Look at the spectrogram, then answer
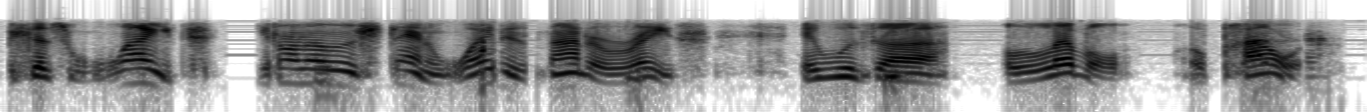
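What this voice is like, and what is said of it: Brooklyn New York accent. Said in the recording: “where's your accent from? ... I'm from New York. I'm Brooklyn.”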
